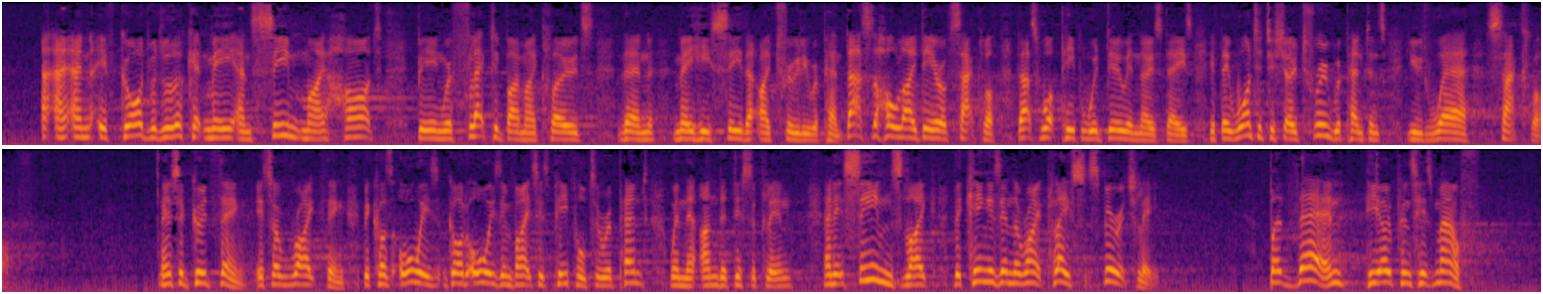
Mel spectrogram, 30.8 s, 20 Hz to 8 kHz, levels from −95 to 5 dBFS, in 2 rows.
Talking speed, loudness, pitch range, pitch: 170 wpm, -23 LUFS, 155-210 Hz, 180 Hz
